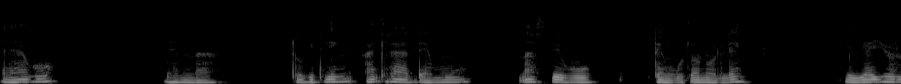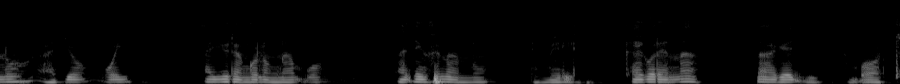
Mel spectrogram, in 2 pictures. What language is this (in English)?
Masai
